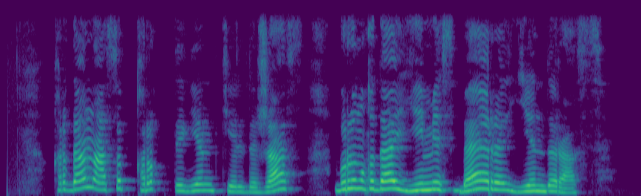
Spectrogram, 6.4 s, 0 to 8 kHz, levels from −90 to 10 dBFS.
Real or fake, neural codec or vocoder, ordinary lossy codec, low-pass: real; none; none; 7.2 kHz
